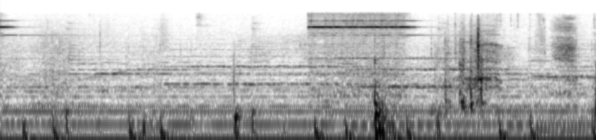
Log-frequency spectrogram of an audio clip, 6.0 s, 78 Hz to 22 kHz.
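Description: A telephone rings repeatedly in a late-1980s Czechoslovak comedy, the bell trills repeating in a steady rhythm and sounding fairly close, with no talk over them.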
